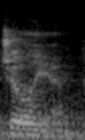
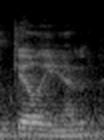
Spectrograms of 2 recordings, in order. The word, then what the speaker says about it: Gillian: My mom didn't know that most people pronounced it Jillian. So she saw it in a name book and she assumed it was Gillian.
